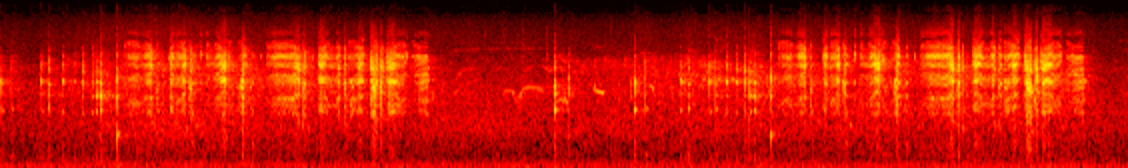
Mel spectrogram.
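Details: A male Western capercaillie (Tetrao urogallus) gives its courtship display song at a lek before dawn in spring snow in mountain forest: dry clicking and clinking bursts with a high, scraping hiss in two long phrases, and a few faint thin whistles in the pause.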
